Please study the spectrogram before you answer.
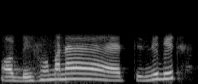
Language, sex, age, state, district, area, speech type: Assamese, female, 45-60, Assam, Sivasagar, urban, conversation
